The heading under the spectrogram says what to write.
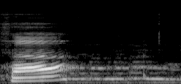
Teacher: সা যখন উচ্চারণ করবেন তখন জিহ্বার আগা সামনের উপরে যে দুইটি দাঁত আছে সেই দুই দাঁতের আগার সঙ্গে লাগিয়ে উচ্চারণ করবেন।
